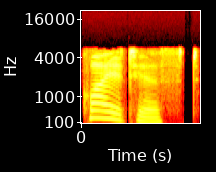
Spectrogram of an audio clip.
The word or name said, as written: quietist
